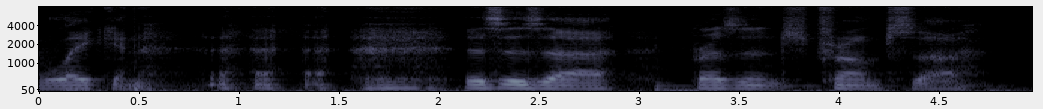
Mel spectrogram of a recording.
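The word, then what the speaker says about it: Laken: He even pronounced Lincoln Riley instead of Lakin.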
